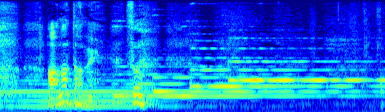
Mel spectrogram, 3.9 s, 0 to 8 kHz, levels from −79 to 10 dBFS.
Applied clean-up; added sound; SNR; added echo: none; none; none; none.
